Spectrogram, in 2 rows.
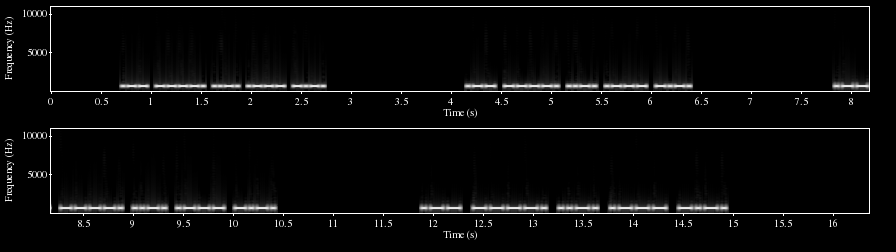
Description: Morse code, heard as a keyed tone, about 33 wpm, 700 Hz. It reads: W9FJC W9FJC W9FJC W9FJC
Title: Speed Racing - USA 1x3 Call Signs 28wpm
